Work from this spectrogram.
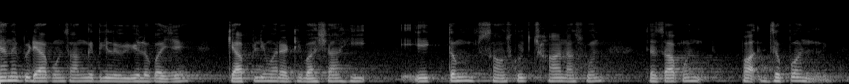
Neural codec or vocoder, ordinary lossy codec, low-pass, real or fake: none; none; none; real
